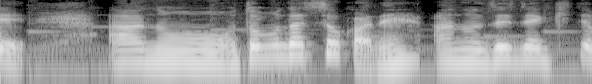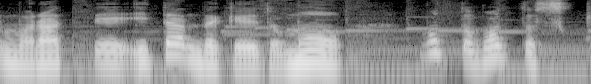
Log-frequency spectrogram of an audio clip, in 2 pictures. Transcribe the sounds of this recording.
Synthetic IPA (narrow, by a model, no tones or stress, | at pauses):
ano̞ːt̪o̞mo̞d̪at͡ɕi̥t̪o̞kane̞ano̞zẽ̞nd͡zẽ̞ŋkʲi̥t̪e̞mo̞ɾat̪ːe̞ʔit̪ãnd̪ake̞ɾe̞d̪o̞mo̞ | mo̞t̪ːo̞mo̞t̪ːo̞sɨ̥kʲ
